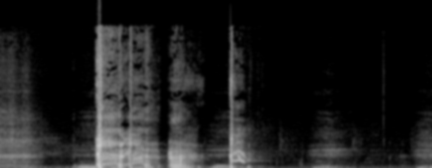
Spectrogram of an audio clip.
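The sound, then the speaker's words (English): A preacher during a sermon gives a few loud coughs in quick succession, harsh and bursty, followed by some quieter throat noises and breathing with no talking. “I'm going to cough.”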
